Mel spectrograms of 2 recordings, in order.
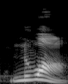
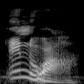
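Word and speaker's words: n'wah: If I have to deal with one more ignorant noir. What can I help? That's not how you pronounce that, woman. It's enoir.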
